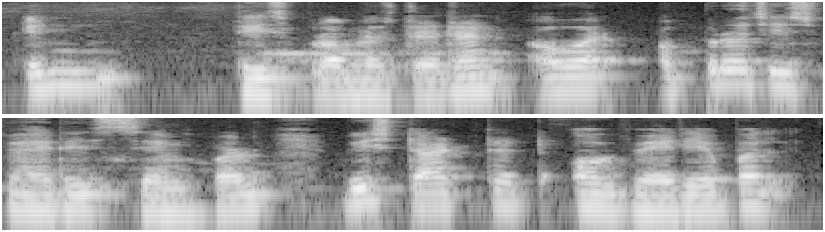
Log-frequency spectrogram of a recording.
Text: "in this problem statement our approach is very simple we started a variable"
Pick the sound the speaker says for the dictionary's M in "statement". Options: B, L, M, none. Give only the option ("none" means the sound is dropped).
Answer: none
